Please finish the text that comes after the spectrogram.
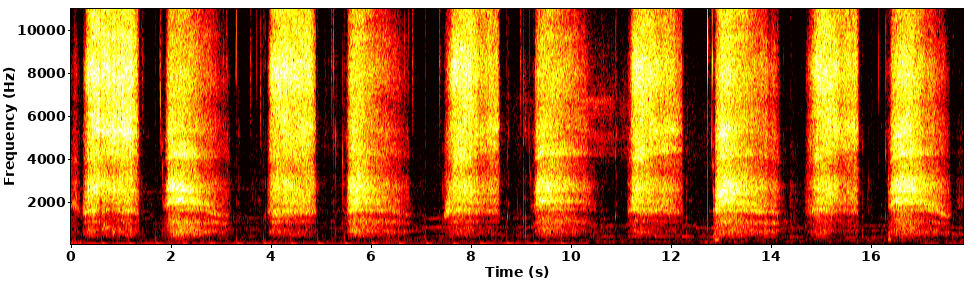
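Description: Slow, deep breathing during a core activation exercise for pregnancy, with roughly eight long airy breaths in a steady rhythm, close to the microphone, over a low background tone.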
